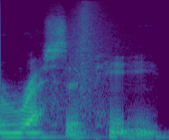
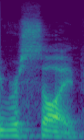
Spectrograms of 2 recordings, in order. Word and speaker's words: recipe: A recept for cooking in English is a recipe. And we don't say recite because a lot of people accidentally say recite. Yeah, don't say that. Recipe. 3 syllables.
